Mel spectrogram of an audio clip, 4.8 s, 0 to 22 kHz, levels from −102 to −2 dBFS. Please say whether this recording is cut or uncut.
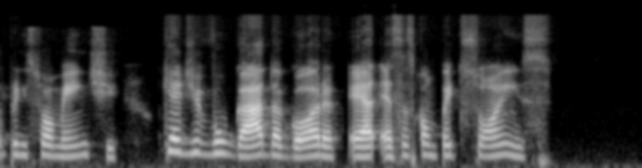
cut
